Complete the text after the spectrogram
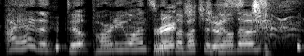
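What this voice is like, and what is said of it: Imitates another person's voice. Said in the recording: “As uncanny as that impersonation may be ... vocal impressionist ... mimic extraordinaire”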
